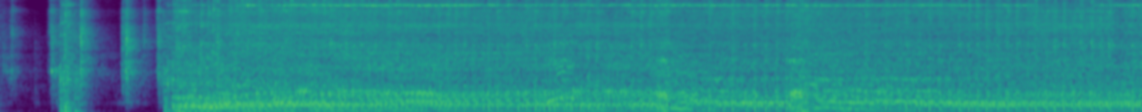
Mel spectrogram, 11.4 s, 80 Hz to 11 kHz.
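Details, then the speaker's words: Dolmar 153 chainsaw with faulty Bosch ignition, low jet 1¾ turns out, idle screw not touching: fires after a couple of pulls into high buzzing idle that surges and hangs; air leak, location known. "So when you listen to this thing, this is what an air leak sounds like. I know where it's leaking."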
